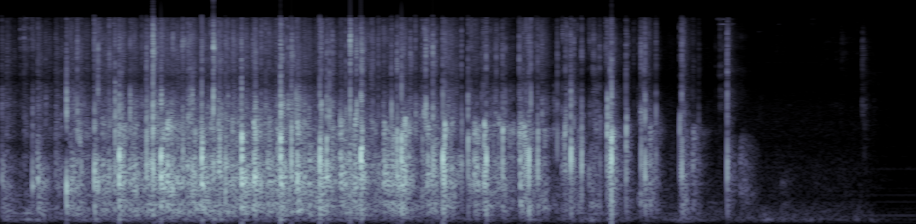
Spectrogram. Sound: applause

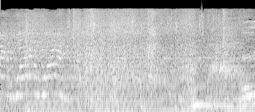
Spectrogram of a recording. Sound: water splashing

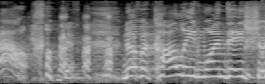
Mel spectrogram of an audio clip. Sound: laughter

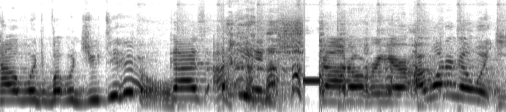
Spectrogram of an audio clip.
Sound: beep

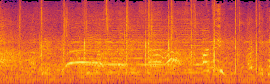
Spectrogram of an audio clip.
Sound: crowd chanting, and clapping; the sound of a hunting bugle

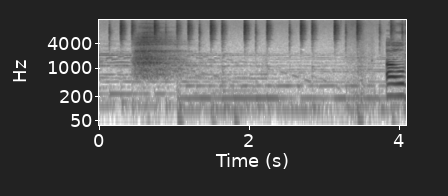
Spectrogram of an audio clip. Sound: deep breathing

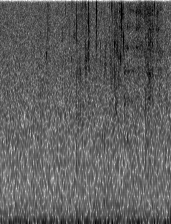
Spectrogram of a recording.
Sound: pouring

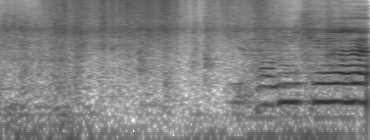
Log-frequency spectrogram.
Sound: rummaging

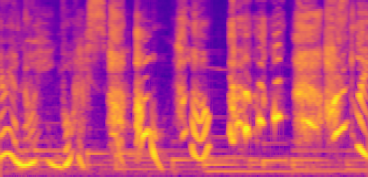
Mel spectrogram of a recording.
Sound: giggling; gasps

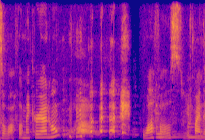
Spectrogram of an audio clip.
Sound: laughing

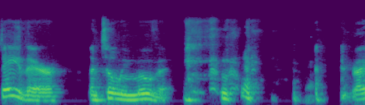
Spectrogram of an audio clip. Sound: laughs

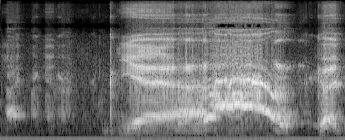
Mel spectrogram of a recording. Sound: voiceover

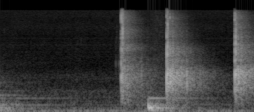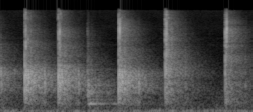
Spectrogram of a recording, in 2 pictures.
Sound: rhythmic clapping

